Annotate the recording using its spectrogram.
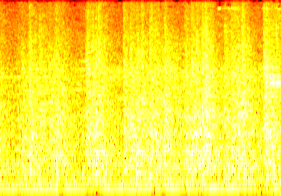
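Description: Loud, dense drumming and music, with a steady low hum under it.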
